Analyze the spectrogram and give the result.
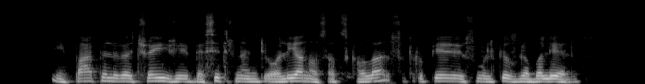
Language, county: Lithuanian, Šiauliai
